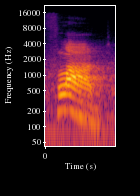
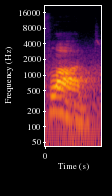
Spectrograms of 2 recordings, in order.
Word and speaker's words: flood: ফ্লাড, FLOOD, ফ্লাড। আপনারা বলেন না ব্লাড, তো ব্লাডের মতন করে ফ্লাডটা বলবেন, তাহলে উচ্চারণ। অনেকে ফ্লাড বলে ফেলেন, ফ্লুড না, ফ্লাড।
